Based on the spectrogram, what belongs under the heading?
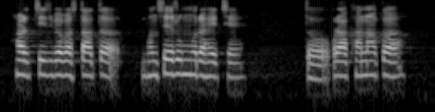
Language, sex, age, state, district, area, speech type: Maithili, female, 45-60, Bihar, Begusarai, rural, spontaneous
